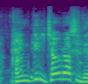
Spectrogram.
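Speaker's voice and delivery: Kansai dialect as a Tokyo person does it; fake Kansai dialect. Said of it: "典型的な関東人の喋る関西弁". (関東人の真似した関西弁)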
